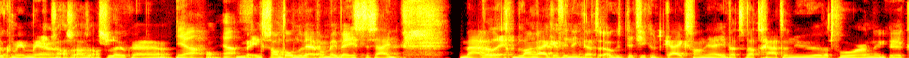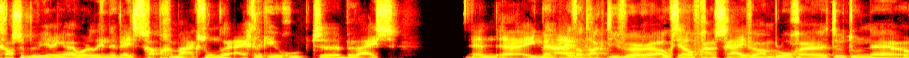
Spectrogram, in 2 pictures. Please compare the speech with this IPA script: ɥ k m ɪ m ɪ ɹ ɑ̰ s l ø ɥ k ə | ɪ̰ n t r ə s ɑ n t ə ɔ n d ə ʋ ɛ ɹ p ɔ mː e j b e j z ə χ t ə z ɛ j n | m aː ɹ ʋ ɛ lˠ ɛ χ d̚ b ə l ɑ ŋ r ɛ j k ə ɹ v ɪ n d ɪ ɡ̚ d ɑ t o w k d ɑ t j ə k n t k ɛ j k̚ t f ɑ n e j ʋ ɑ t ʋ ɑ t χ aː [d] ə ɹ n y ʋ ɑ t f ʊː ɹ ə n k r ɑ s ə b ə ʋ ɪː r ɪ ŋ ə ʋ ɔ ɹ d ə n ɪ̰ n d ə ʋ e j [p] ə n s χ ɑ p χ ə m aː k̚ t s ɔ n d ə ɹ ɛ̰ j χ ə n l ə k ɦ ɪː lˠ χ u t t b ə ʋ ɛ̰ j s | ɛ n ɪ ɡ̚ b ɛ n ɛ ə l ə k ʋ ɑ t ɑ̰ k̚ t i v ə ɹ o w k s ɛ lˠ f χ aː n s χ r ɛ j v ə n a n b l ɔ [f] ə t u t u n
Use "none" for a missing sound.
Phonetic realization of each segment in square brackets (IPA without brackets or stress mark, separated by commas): t, t, χ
